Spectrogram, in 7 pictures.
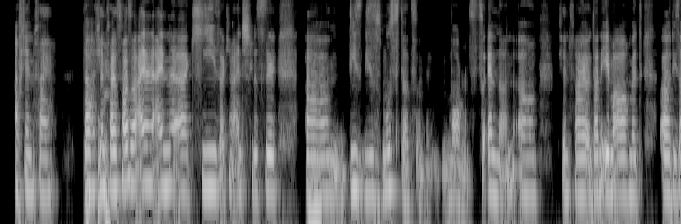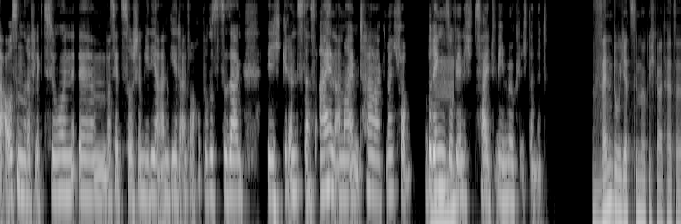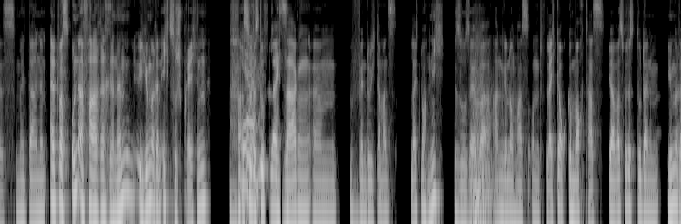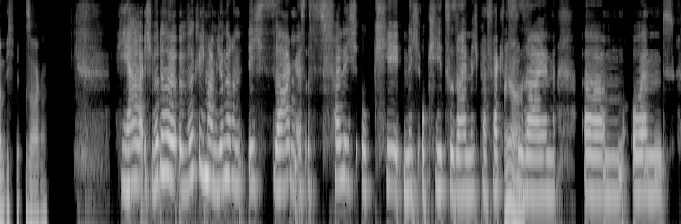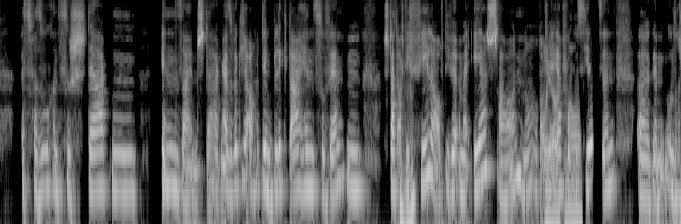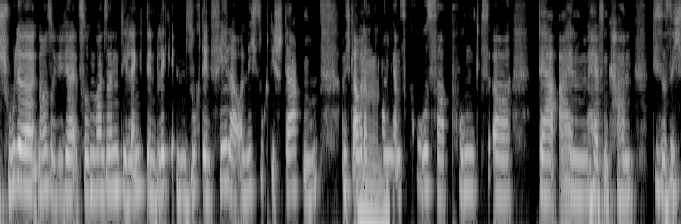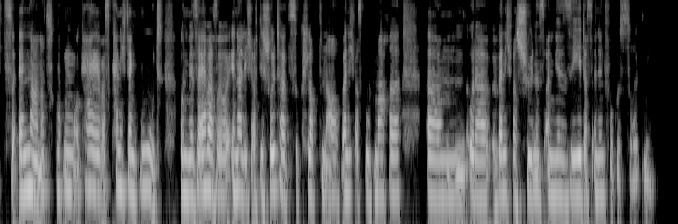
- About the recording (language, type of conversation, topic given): German, podcast, Was ist für dich der erste Schritt zur Selbstannahme?
- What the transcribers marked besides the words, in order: other noise; laughing while speaking: "was"; other background noise; stressed: "eher"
